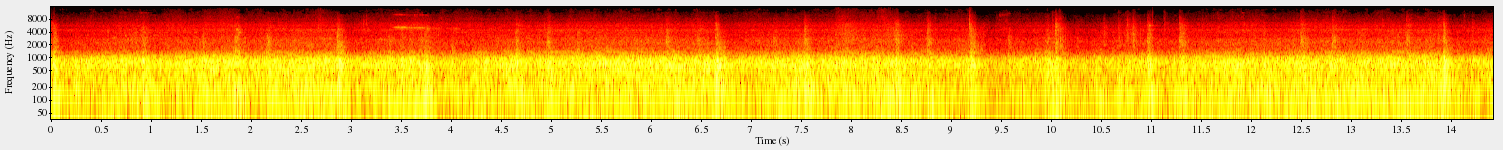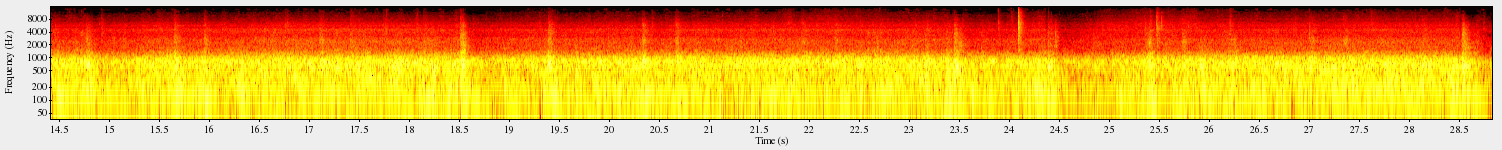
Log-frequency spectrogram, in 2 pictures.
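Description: Narrow-gauge train running along the track: a steady rumble of wheels on rail, with irregular sharp clicks as the wheels pass over rail joints.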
